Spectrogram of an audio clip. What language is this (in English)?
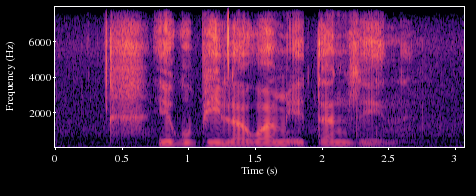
Swati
